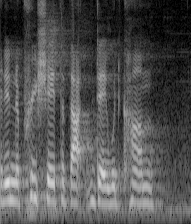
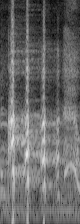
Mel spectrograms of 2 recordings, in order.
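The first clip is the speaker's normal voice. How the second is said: a real high cackle at herself; high burst of laughter; 4 dB louder than usual. Real, not acted. Speaker laughs at her younger self, high and real.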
